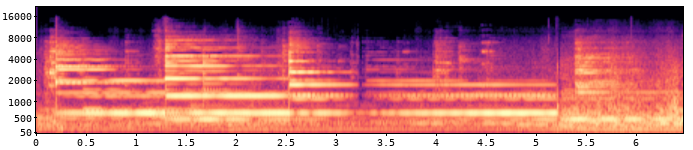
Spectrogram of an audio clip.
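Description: Large brass temple bells hanging over a shrine doorway, struck four times, about a second apart at first and then after a pause; each strike rings on in long, overlapping tones.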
